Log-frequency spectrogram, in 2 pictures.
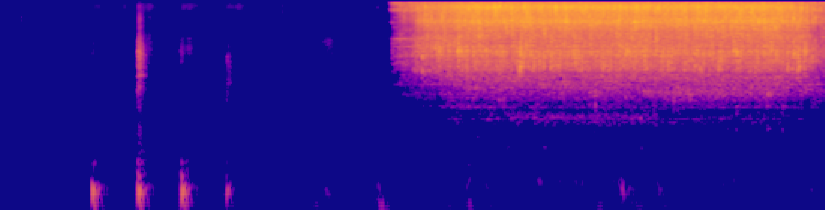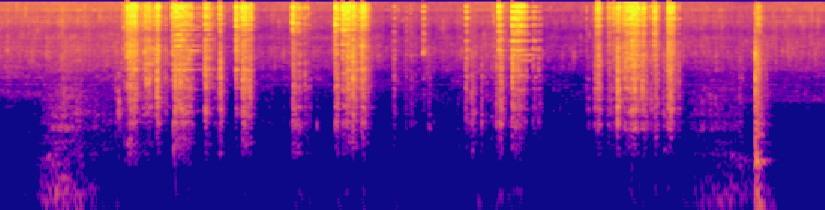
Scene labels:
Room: kitchen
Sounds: footsteps, running water, wardrobe or drawer (more than once), cutlery and dishes

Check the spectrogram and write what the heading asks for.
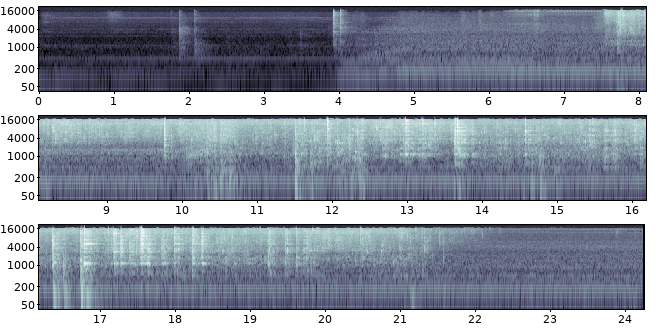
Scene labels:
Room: kitchen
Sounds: microwave, running water, cutlery and dishes

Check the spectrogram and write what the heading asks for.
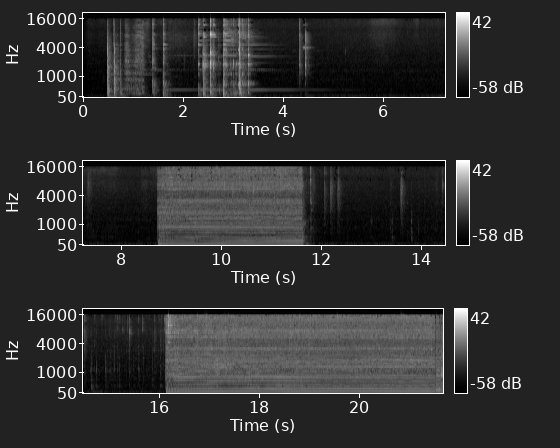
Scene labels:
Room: bedroom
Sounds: cutlery and dishes, coffee machine

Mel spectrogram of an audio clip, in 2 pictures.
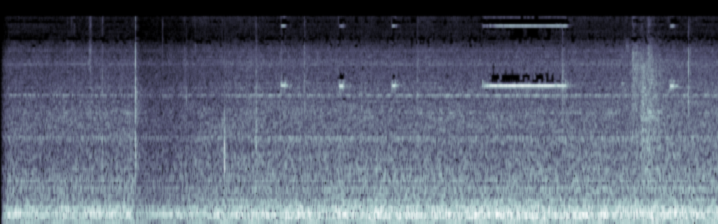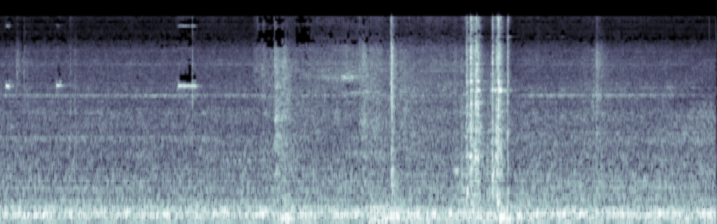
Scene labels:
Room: bedroom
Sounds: footsteps, window

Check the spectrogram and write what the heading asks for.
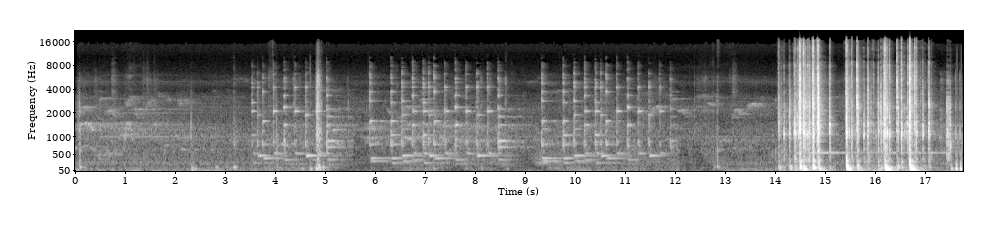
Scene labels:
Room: bedroom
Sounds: phone ringing, keyboard typing

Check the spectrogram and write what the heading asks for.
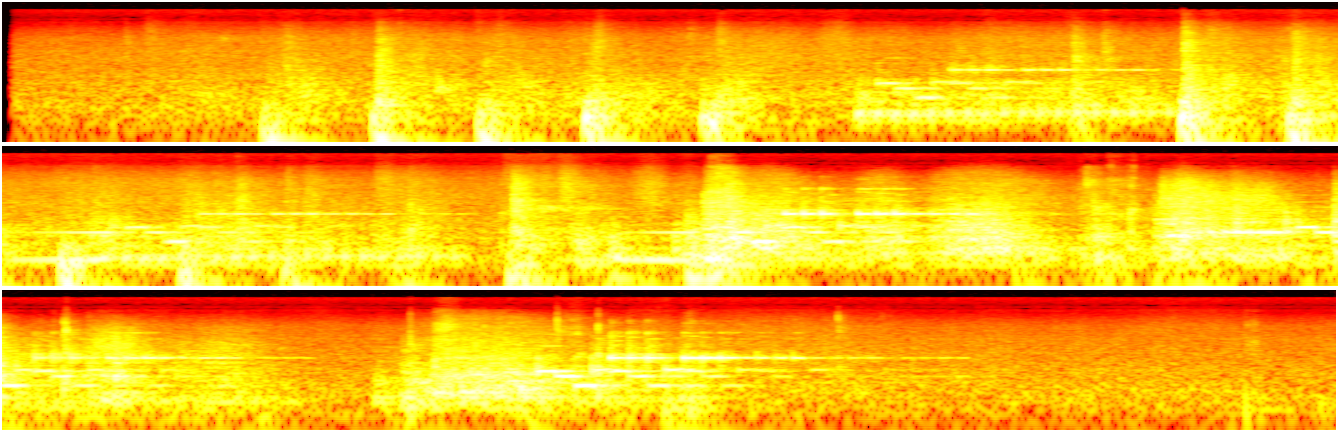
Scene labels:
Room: living room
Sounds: footsteps, phone ringing, wardrobe or drawer (more than once)

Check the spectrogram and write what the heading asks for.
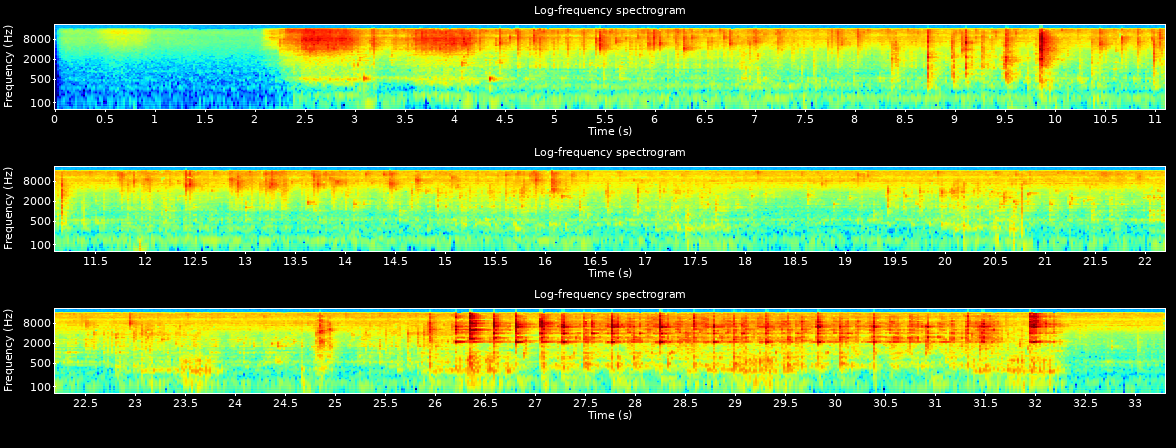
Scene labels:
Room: kitchen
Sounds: running water, coffee machine, cutlery and dishes

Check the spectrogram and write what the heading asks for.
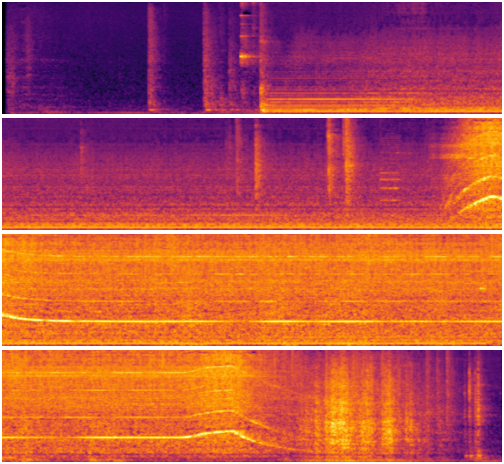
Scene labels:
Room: kitchen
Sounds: microwave, vacuum cleaner

